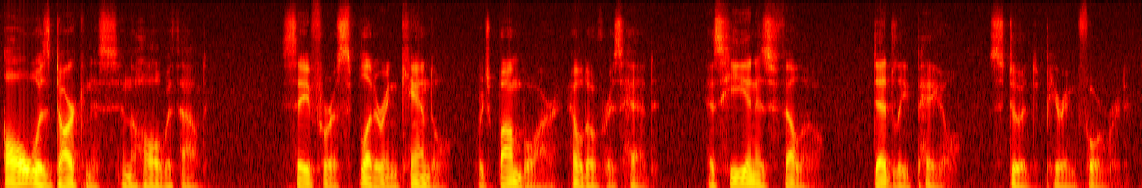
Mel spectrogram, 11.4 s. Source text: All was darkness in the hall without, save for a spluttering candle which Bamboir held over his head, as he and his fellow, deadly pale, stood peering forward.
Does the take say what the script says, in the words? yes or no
yes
